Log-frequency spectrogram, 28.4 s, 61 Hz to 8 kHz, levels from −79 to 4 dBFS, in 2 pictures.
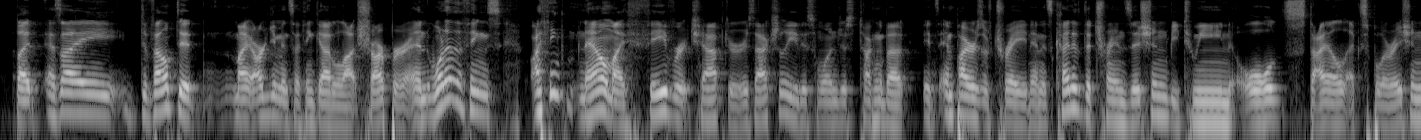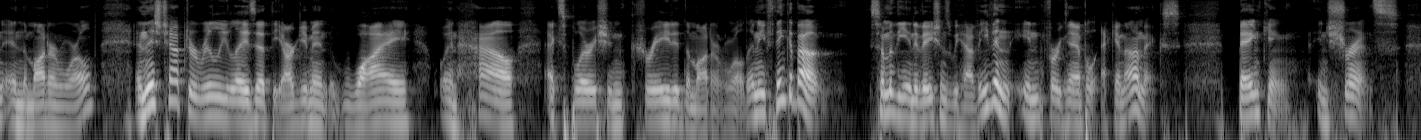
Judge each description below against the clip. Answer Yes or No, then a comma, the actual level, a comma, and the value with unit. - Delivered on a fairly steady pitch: No, average, 3.8 semitones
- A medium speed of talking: Yes, average, 175 wpm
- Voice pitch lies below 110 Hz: No, low, 120 Hz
